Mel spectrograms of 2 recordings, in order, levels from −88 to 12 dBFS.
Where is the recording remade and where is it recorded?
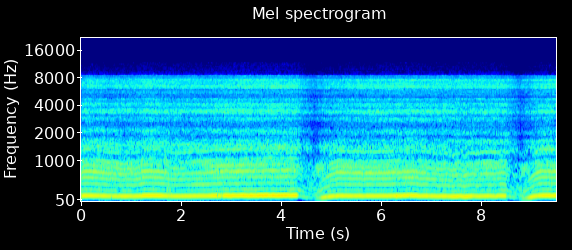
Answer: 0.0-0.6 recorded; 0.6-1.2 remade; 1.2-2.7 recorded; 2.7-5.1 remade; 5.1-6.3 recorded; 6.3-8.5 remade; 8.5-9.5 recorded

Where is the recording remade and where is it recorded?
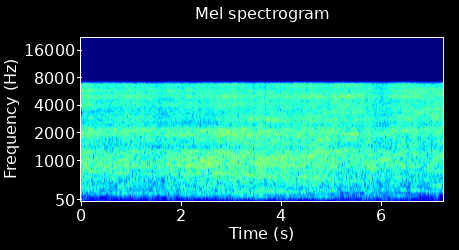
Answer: 0.0-0.6 recorded; 0.6-5.0 remade; 5.0-5.6 recorded; 5.6-7.3 remade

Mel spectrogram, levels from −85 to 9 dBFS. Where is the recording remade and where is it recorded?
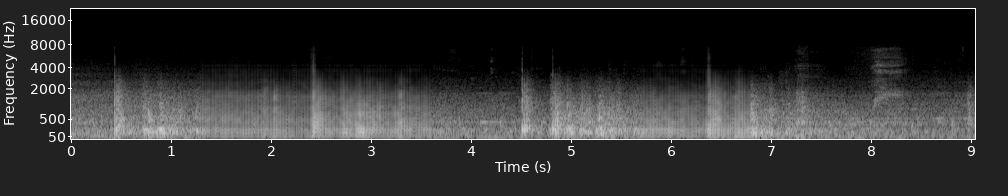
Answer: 0.0-1.3 recorded; 1.3-3.6 remade; 3.6-5.7 recorded; 5.7-6.8 remade; 6.8-9.0 recorded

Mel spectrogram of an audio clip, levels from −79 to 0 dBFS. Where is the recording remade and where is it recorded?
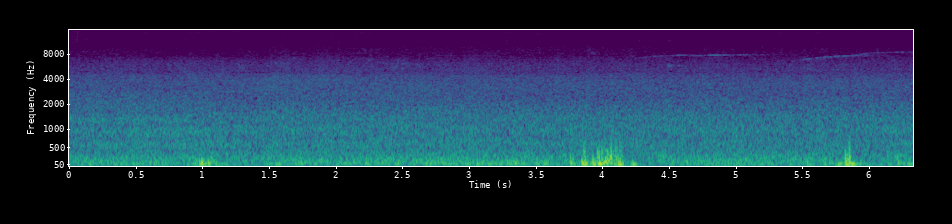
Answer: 0.0-2.7 recorded; 2.7-3.2 remade; 3.2-6.3 recorded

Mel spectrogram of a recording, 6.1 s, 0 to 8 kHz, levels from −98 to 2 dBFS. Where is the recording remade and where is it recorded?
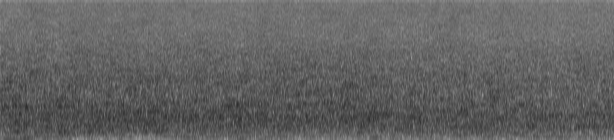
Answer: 0.0-5.2 remade; 5.2-6.1 recorded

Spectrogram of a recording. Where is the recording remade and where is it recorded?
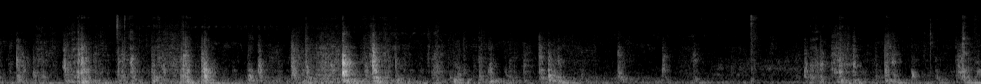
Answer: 0.0-2.2 remade; 2.2-3.8 recorded; 3.8-5.4 remade; 5.4-8.3 recorded; 8.3-9.8 remade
